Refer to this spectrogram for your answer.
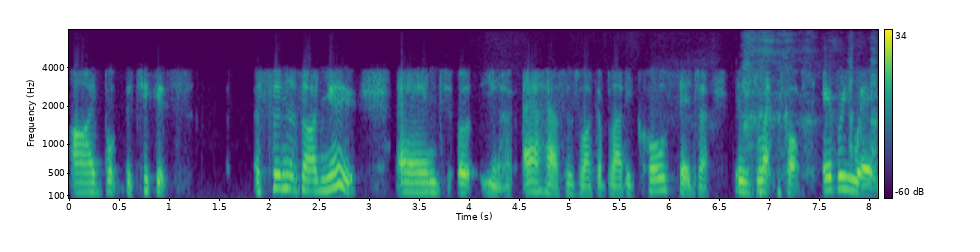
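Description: A woman with an Australian accent and a dark, mellow tone, fairly low in pitch, at a moderate pace with lively intonation. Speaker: caller. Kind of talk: casual chat.

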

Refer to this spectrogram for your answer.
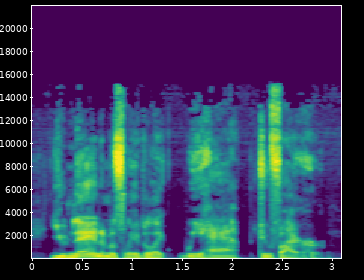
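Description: A somewhat breathy man at a fairly quick pace with lively intonation. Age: 50s. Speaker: radio show co-host. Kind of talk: news reading; casual chat.

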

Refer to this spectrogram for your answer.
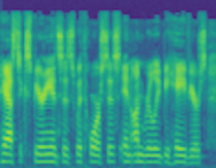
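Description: A woman with a Buffalo accent, her fairly low voice bright and sharp, on a very clean recording with a silent background. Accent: Western New York (Buffalo area). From western New York, Niagara County. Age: 20s. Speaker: horse trainer and ranch owner. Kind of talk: radio interview. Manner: hesitant, many fillers.

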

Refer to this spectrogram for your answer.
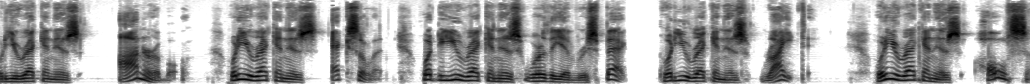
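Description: A man with an American accent, high pitch and very wide pitch swings, at a moderate pace, in a dry, close sound with no echo. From US Midwest, Missouri Ozarks. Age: 70s. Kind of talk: devotional teaching monologue.

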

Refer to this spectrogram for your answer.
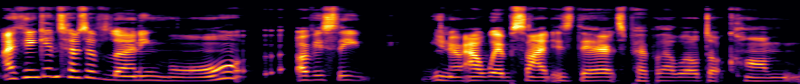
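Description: Moderate-paced speech from a fairly low-pitched woman with an Australian accent and ordinary pitch variation, dry and close with no echo, in a very clean recording with a silent background. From Sydney, Australia (eastern suburbs). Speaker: charity advocate. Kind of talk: interview.

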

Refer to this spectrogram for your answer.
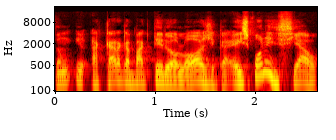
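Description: Over a silent background on a very clean recording, a man talks at a moderate pace with lively intonation. He has an unremarkable speaking voice. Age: 50s. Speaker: private equity CEO. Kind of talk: interview.

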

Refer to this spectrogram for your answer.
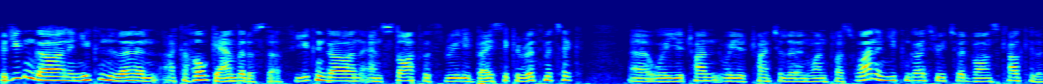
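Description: Delivered at a fairly quick pace with hardly any pauses, this is an ordinary speaking voice with ordinary pitch variation. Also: man, fairly high pitch for a man. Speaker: education nonprofit co-founder. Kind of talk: radio interview. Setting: studio.

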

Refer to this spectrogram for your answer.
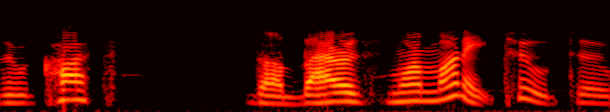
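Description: Here a woman speaks with an American accent. Her pace is fairly slow. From Buffalo, New York. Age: 70s. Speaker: caller. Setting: phone call.

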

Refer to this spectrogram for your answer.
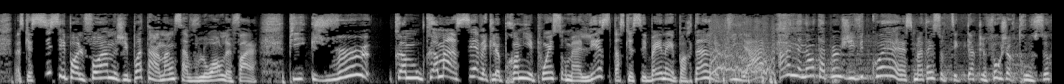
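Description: A high-pitched woman at a fairly quick pace with very wide pitch swings, over noticeable background noise. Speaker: podcast co-host. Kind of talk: casual chat.

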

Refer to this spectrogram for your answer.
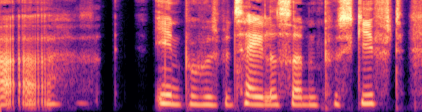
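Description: A dry, close sound with no echo carries speech at a very slow pace. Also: woman. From Denmark, Funen. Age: 20s. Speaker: podcast host. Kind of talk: personal testimony about grief. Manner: hesitant, many filler sounds.

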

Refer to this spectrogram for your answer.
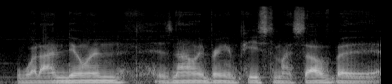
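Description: A man's very deep, low, monotone voice with flat intonation at a moderate pace, with audible room echo and noticeable background noise. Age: 20s. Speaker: former neo-Nazi. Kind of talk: interview.

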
